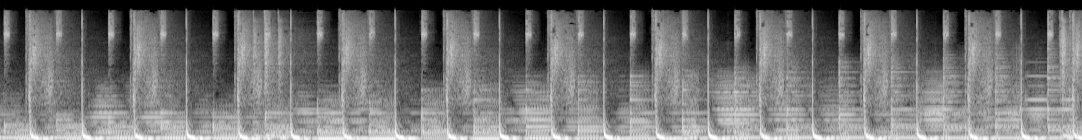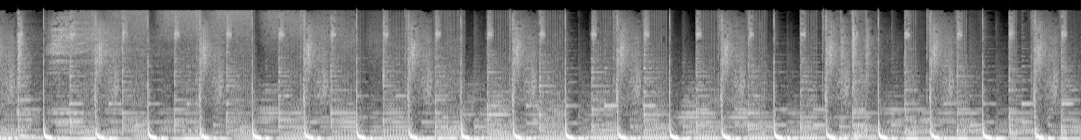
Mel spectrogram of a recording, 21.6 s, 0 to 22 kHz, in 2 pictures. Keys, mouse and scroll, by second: 0.1 click, 4.3 click, 7.6 click, 9.6 click, 10.5 ctrl+d, 11.5 shift+click, 13.0 ctrl+z, 13.6 click, 15.1-15.9 drag, 15.9 ctrl+z, 17.2 shift+click, 20.3 click.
